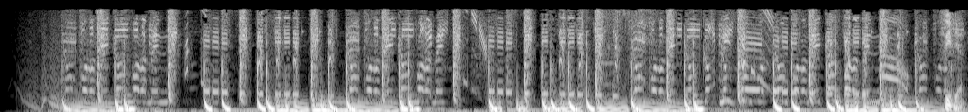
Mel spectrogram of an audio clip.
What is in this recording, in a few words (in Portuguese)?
Masculino, Telemensagens Aniversários; Filha Criança; Telemensagens 2017; Aniv Familiar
